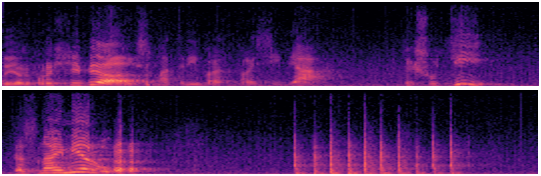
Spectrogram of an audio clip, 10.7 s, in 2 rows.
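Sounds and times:
speech: 0.1s - 3.3s, 4.0s - 6.9s
knocking on a wooden door: 8.3s - 10.1s.

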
